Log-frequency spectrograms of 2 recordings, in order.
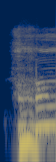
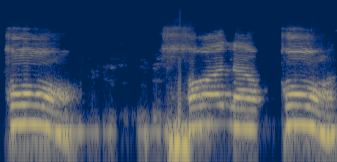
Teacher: Huruf isti'la itu huruf yang dibaca dengan cara mengangkat sebagian besar lidah ke bagian atas langit-langit mulut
